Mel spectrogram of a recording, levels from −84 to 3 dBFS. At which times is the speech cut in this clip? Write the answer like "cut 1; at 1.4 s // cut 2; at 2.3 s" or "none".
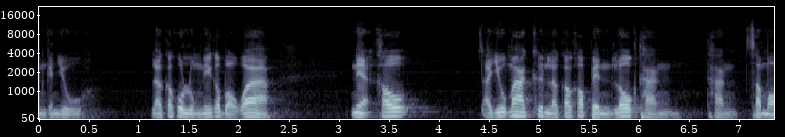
none

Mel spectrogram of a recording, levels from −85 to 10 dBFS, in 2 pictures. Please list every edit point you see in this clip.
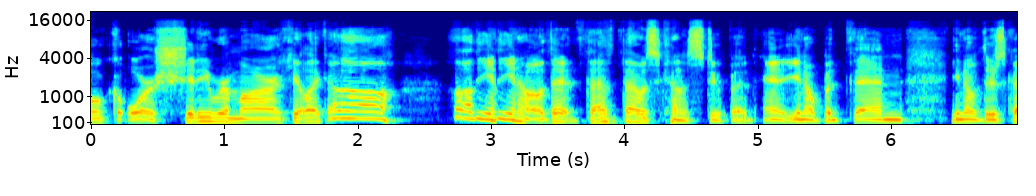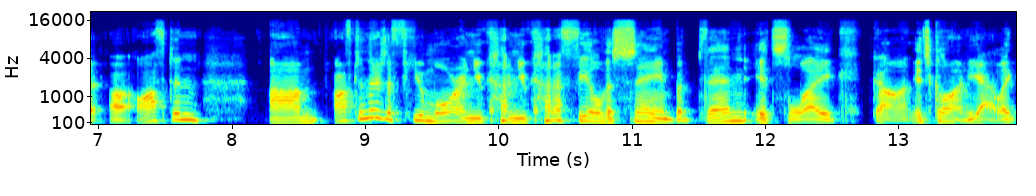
cut 1; at 3.0 s // cut 2; at 10.1 s

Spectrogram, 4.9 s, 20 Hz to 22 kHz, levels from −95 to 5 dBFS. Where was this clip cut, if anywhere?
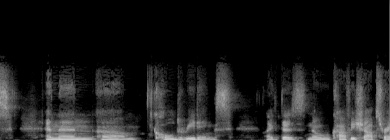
none

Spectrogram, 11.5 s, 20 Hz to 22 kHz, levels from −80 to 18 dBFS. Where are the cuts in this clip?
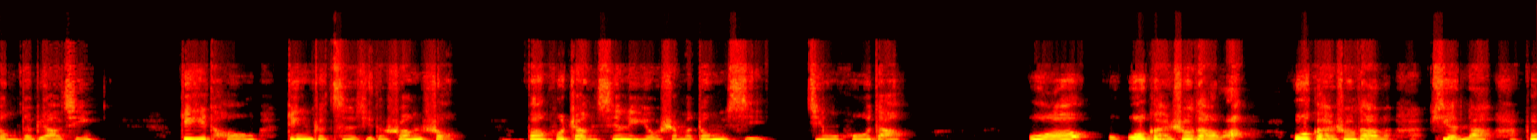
none

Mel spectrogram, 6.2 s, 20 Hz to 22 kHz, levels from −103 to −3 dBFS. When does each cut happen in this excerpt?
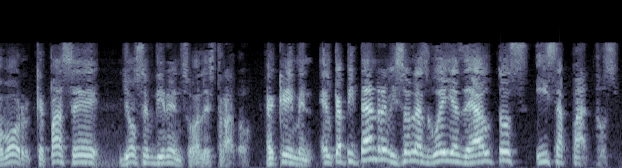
cut 1; at 2.6 s

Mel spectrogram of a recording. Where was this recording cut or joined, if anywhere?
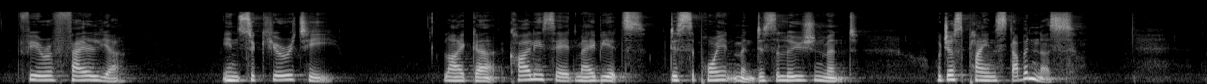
none

